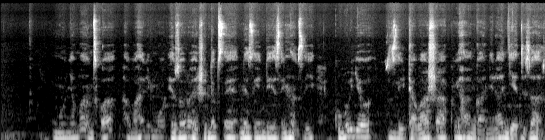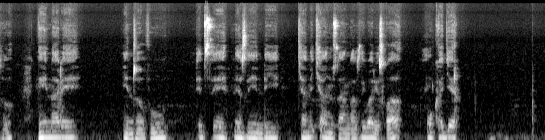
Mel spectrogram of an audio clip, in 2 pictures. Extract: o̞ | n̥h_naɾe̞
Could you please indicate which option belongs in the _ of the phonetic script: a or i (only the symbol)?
i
